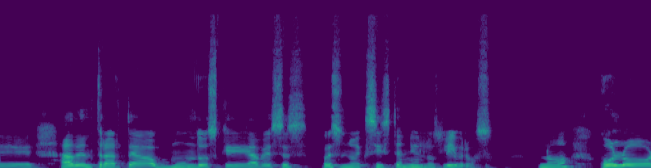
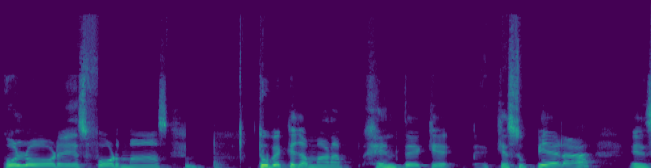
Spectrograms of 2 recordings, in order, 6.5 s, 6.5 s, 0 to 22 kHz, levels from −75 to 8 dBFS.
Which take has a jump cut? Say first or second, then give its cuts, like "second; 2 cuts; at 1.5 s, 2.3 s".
second; 1 cut; at 1.9 s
